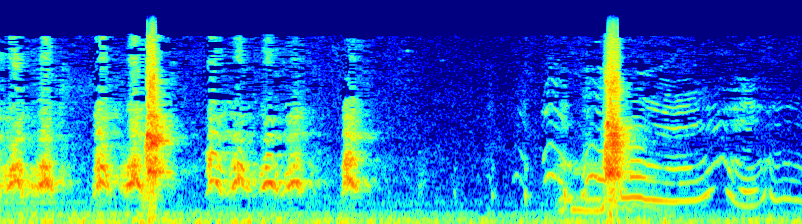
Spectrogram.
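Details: Piper, a female Siberian Husky puppy about four months old, crying for Bandit, an older neighbour dog she sees across the street. Choppy warbling whine bursts come first, then one sharp bark and a long, sliding, howl-like wail.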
